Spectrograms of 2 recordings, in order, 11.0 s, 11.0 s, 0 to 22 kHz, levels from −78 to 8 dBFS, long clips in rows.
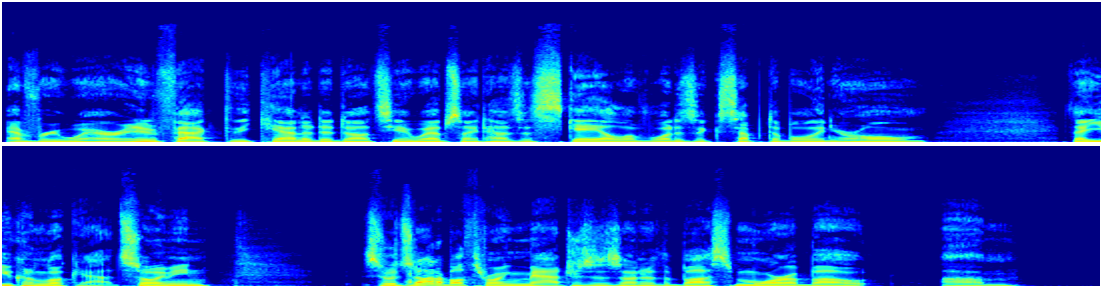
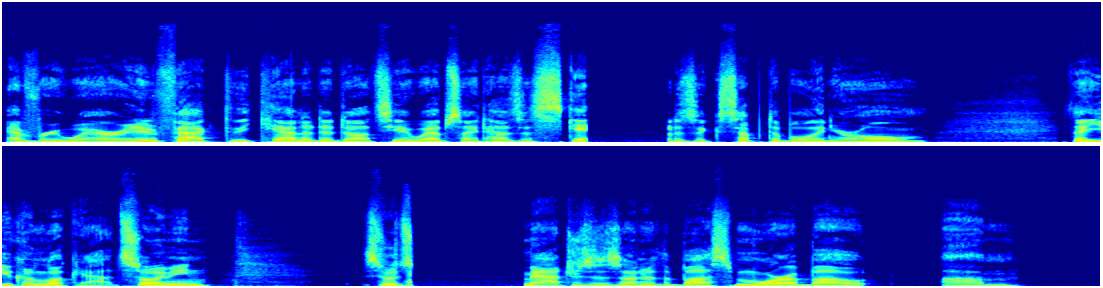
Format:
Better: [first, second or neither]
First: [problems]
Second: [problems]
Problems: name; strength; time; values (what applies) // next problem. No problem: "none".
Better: first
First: none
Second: audio cutting out; at 3 s and at 7.5 s for 0.5 s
